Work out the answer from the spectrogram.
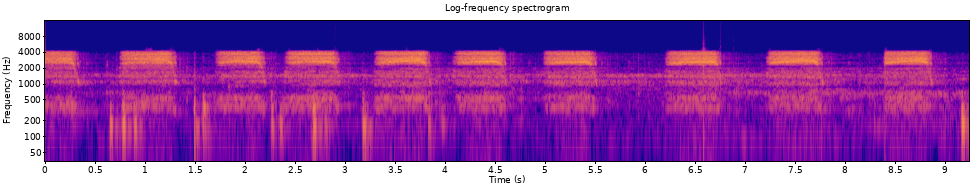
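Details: Owlets hissing in a nest around 2 AM on 10 September 2017 while a mouse and a rat are delivered; ten raspy bursts, mostly one per second with one longer pause, faint scratching sounds.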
